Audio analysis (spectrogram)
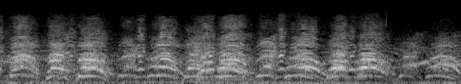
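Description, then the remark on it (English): A large crowd chants black power chants loudly in unison, many voices shouting short phrases in a steady, repeating rhythm that rises and falls without a break. “They start out with these black power chants.”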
